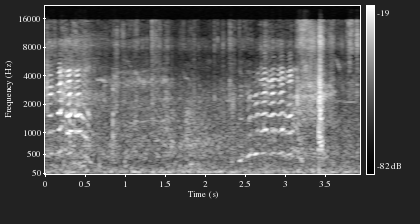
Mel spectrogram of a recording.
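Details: Beetal goats and kids at a goat farm in Koldam, kept for sale; two quavering, wavering bleats with rich stacked harmonics, one at the start and a longer one near the end, over steady low background noise.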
